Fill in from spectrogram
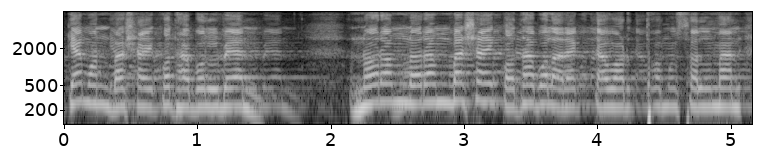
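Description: A man's voice: very high-pitched, fairly even intonation, measured pace, big-room sound. A man preaching a sermon in a Jamalpur Bengali accent, in a singsong delivery that keeps quizzing the crowd.

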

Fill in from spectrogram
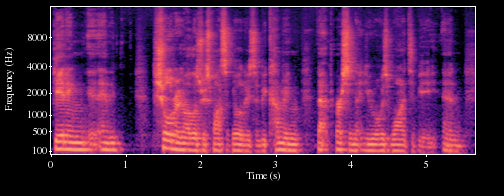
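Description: A man's voice: mid-range voice, fairly even intonation, brisk. Fifties man, guest on a home podcast, rambling talker with many restarts. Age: 50s. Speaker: podcast guest, host's father. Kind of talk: casual chat. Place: home streaming room.

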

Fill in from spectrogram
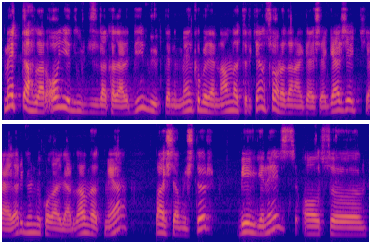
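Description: A man gives a rapid exam review lecture, with a mellow tone and a voice pitched a bit high. He keeps turning to his students and checking that they are following. The recording is dull and lo-fi. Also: animated. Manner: fast, addresses students as friends, frequent checks. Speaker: literature teacher.

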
